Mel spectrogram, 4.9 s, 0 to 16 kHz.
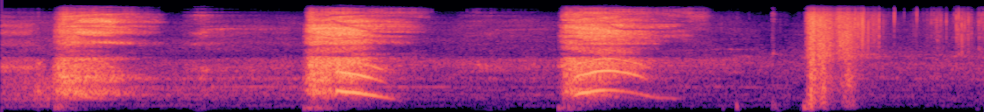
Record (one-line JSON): {"exhalation_length": "4.9 s", "exhalation_amplitude": 17979, "exhalation_signal_mean_std_ratio": 0.48, "survey_phase": "alpha (2021-03-01 to 2021-08-12)", "age": "65+", "gender": "Male", "wearing_mask": "No", "symptom_cough_any": true, "symptom_fatigue": true, "smoker_status": "Never smoked", "respiratory_condition_asthma": false, "respiratory_condition_other": false, "recruitment_source": "REACT", "submission_delay": "1 day", "covid_test_result": "Negative", "covid_test_method": "RT-qPCR"}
